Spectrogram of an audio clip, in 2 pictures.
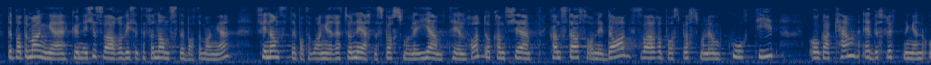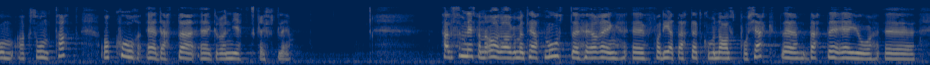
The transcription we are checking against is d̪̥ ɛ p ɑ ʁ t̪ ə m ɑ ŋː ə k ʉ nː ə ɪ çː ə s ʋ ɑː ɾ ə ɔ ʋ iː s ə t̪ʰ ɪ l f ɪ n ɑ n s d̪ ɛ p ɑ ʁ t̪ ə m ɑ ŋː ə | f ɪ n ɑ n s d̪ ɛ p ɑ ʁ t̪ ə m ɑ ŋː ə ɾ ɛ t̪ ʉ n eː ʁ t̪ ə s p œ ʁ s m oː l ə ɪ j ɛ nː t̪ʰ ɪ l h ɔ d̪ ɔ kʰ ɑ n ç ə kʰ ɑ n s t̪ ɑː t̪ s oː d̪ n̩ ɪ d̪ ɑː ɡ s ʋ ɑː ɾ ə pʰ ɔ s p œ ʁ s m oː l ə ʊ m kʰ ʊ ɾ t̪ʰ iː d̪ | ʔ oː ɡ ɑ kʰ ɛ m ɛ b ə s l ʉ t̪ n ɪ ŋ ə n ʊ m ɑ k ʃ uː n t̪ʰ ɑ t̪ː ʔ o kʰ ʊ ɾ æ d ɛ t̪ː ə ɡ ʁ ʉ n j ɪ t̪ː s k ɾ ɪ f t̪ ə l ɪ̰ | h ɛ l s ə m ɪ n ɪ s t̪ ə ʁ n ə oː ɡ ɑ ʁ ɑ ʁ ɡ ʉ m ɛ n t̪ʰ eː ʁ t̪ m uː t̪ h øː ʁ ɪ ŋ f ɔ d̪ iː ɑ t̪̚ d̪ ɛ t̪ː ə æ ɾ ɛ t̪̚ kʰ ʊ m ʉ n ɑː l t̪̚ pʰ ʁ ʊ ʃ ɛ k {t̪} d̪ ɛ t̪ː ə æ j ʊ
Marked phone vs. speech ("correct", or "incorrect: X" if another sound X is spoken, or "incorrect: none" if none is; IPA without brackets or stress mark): correct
